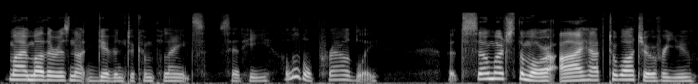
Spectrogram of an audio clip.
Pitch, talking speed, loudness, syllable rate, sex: 195 Hz, 200 wpm, -17 LUFS, 4.9 syllables/s, female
